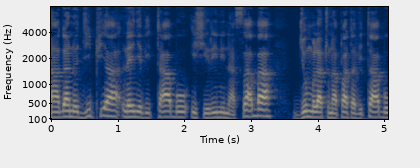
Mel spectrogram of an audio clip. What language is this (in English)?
Swahili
